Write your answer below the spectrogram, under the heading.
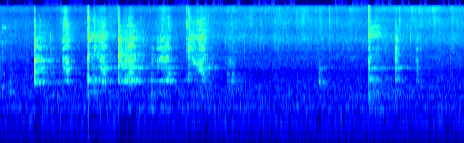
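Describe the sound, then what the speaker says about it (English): Garlic sizzling in oil in a pan while a spoon stirs and scrapes, giving sharp knocks at irregular intervals over a steady frying hiss, close and clear with no voices. "Add the garlic now just so that it can flavor the oil"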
